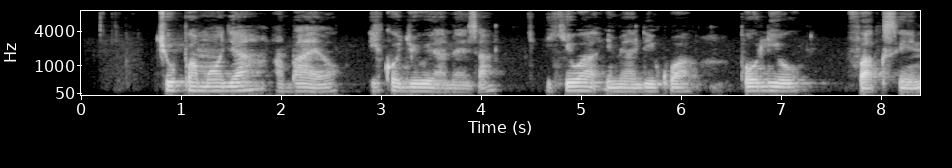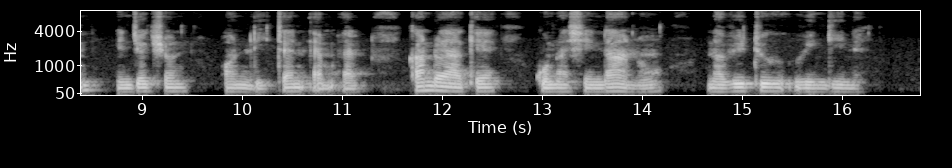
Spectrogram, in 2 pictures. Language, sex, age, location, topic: Swahili, male, 18-24, Kisii, health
